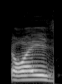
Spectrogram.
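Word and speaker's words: toys: तो जब वर्ड के लास्ट में बाई आए और उसके बाद एस आए तो वहाँ पर एस का उच्चारण ज होता है।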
